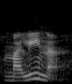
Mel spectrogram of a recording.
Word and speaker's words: Malina: And the Aztecs, when they heard the Spanish refer to her as Marina, they did not have the ability to pronounce the letter R, and they thought they were saying Malina.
